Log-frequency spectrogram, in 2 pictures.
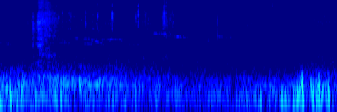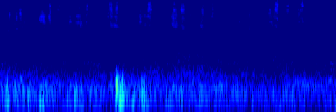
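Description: Faint papery rustling of dry onion skin being handled, then light scraping as a small knife peels the skin off a tomato. A sharp soft knock about four and a half seconds in.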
